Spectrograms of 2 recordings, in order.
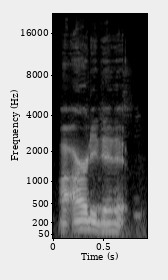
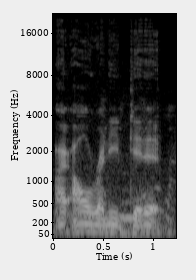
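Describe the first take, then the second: First: The L in 'already' is dropped. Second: The L in 'already' is clearly pronounced. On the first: The speaker calls it wrong. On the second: The speaker calls it right.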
